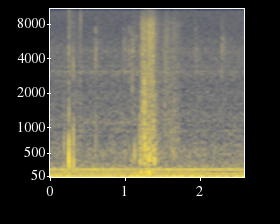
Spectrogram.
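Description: A body lands with a heavy thud on a wooden floor.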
